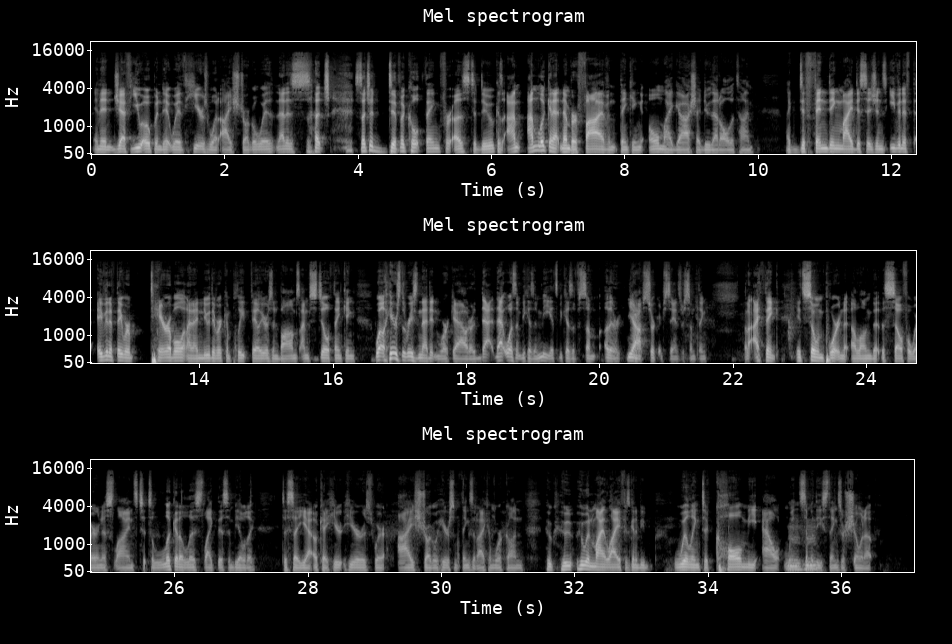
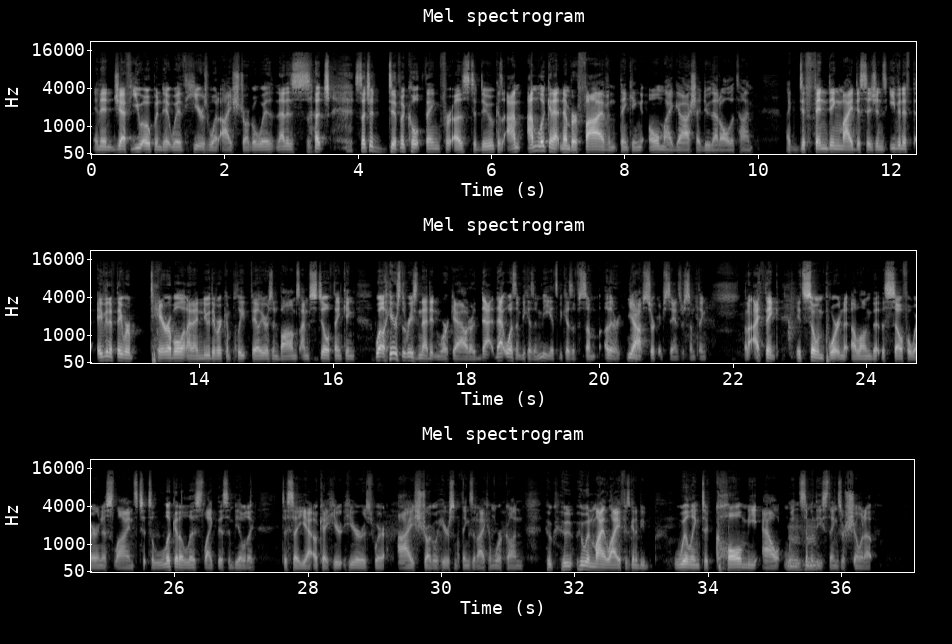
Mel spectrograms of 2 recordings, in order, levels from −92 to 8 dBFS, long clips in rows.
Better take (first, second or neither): first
